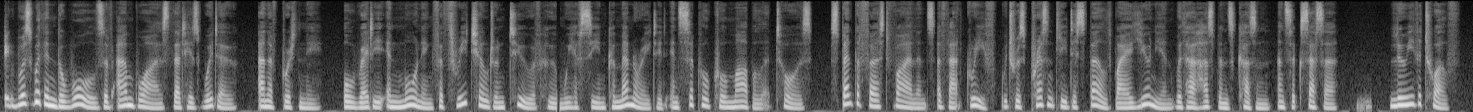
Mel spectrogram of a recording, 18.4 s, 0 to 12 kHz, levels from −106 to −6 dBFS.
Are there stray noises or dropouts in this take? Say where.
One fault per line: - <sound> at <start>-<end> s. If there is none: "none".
- dropout at 7.0-7.0 s
- laugh at 17.0-17.1 s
